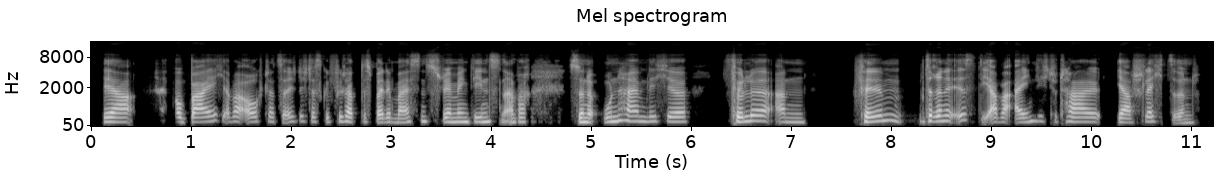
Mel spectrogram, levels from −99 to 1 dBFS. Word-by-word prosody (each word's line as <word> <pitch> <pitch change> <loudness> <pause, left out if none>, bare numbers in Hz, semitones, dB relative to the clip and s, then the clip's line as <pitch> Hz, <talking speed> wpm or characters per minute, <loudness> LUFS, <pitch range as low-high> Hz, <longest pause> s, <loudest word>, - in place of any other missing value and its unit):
Ja, 190 -1 +4 0.4
wobei 195 +2 +4
ich 250 - -9
aber 210 +1 0
auch 200 +2 0
tatsächlich 210 +2 -6
das 200 0 -7
Gefühl 195 +3 -6
habe, 195 -1 +4
dass - - -7
bei 170 - +3
den 190 0 -3
meisten 180 +6 -1
Streamingdiensten 195 0 -1
einfach 190 +2 0 0.4
so 185 - +2
'ne 180 -1 +4
unheimliche 210 -1 0 0.3
Fülle 225 +2 +2
an 185 -1 -4 0.5
Filmen 225 +2 +2 0.2
drin 225 +2 +3
ist, 235 +3 -3
die - - 0
aber 190 0 +2
eigentlich 220 +4 -1
total, 195 -2 +1 0.2
ja, 175 -2 +4
schlecht 205 +1 -2
sind. 155 +4 -7
200 Hz, 160 wpm, -24 LUFS, 190-215 Hz, 0.5 s, Ja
